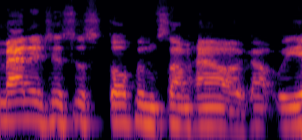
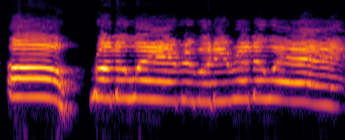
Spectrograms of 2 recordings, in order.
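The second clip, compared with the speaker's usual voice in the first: high, loud panicked shriek of run away; hammed-up terror, fleeing; mock panic; 11 dB louder than usual. Doctor fleeing the pirates, loud high mock panic. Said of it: "Doctor is shitting herself".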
